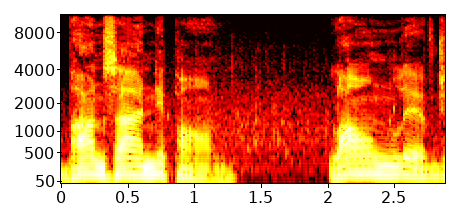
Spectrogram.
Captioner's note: speaking foreign language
